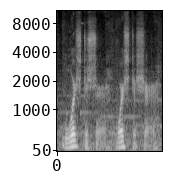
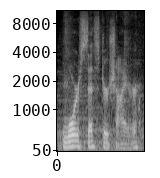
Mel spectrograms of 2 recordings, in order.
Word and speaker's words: Worcestershire: Like, you know, at least I don't say Worcestershire. I know it's supposed to be 3 syllables.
